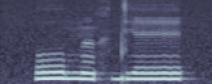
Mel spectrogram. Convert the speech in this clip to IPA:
o m œ̃ x d j e

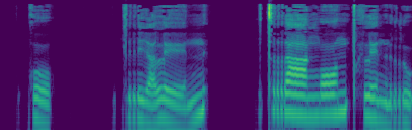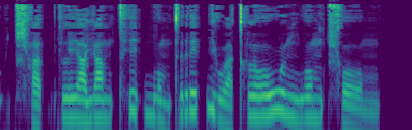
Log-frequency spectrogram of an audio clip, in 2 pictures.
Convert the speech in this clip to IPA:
k o˨˩ k̚ | k r i˩˦ a̯ l e˩˦ n | t r aː˧ ŋ ɔː˦˥ n pʰ l e˨˩ n r u˨˩ ʔ t͡ɕʰ a˨˩ t̚ k l i˧ a̯ j a˧ m tʰ i˥˩ ʔ b o˨˩ m t r i˦˥ t̚ j u˩˦ a̯ kʰ l oː˦˥ w ɯ˧ ŋ w o˧ m t͡ɕʰ o˨˩ m

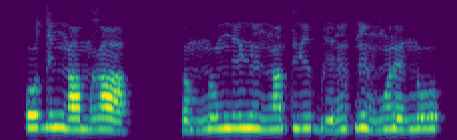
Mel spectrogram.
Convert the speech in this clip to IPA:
o˦ d i˦ ŋ aː˧ m ɣ a˦˨ | ə˨ m n o˦ ŋ iː˦ j ĩ˦˨ ŋ ã˦ t j i˦ b i˨ ɾ ĩ˦ ɓ ĩ˦˨ ɡʷ ɛ̃˦ ɾ e˧ n o˦

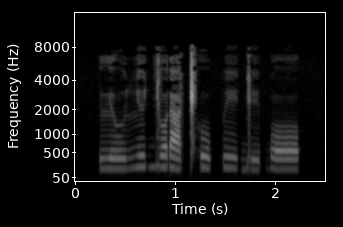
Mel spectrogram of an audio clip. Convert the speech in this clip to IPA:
lʲ u˨ ʎ ɨ˦ ɟ o˦ ɾ a˨ ǁʰ u˦˨ p i˦˨ ɡ i˨ ɓ o˦

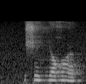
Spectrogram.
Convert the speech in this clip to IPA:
ʃ e ʎ ə ʁʷ œ

